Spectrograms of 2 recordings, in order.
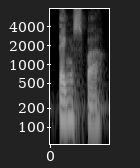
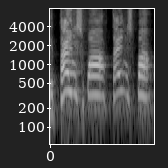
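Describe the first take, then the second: First: Flat "Thanks, Pak." with no expression at all; expressionless. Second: High, eager "Thanks, Pak, thanks, Pak."; excited thanks. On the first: Eldest son thanking father, expressionless "Thanks, Pak.". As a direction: toss off "Thanks, Pak." like it means nothing. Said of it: "Tanpa ekspresi". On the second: Youngest son leaping up to thank father, excited. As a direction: gush "Thanks, Pak" like a child jumping with joy. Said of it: "langsung loncat dia. Cium saya berkali-kali". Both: Retold or imitated.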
